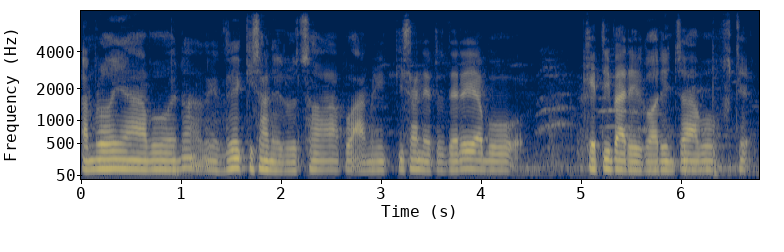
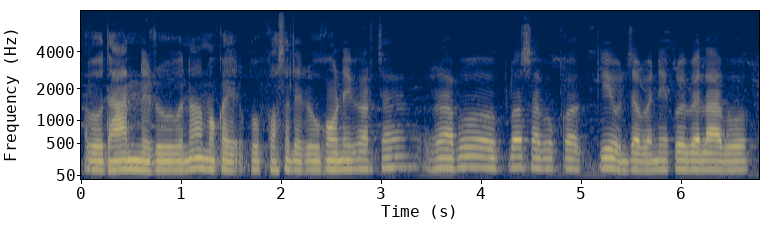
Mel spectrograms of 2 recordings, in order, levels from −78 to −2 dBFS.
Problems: none marked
